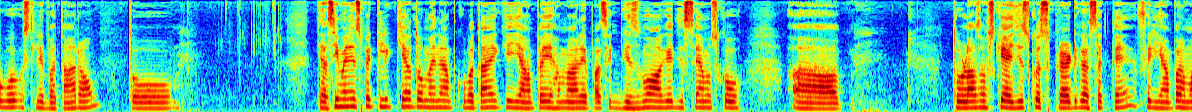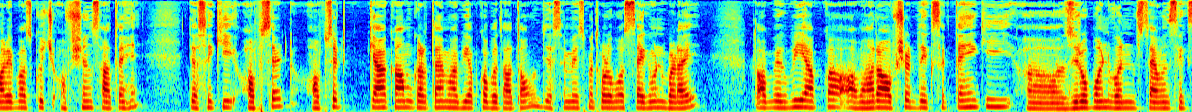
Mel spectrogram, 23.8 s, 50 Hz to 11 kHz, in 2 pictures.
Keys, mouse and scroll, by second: 0.4-1.9 drag, 1.9 a, 3.3-6.5 drag, 8.1-11.2 middle drag, 17.9-20.9 drag.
